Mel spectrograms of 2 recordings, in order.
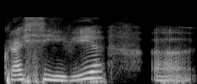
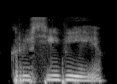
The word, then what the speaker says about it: красивее: в просторечных формы например красивее красивей красивый суп и приобретает уже такой несколько просторечной оттенок и в этом кстати прилагательным всегда ударение на второй слог красивее ни в коем случае не красивее это ошибочно будет ошибочным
